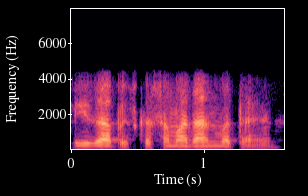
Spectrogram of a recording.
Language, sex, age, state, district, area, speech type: Hindi, male, 60+, Rajasthan, Jaipur, urban, conversation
